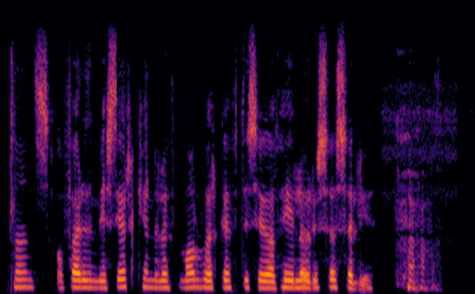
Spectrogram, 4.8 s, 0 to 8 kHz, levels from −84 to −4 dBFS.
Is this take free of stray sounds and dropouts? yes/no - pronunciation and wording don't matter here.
no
